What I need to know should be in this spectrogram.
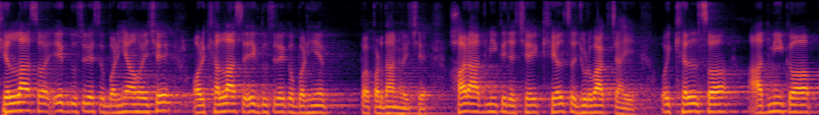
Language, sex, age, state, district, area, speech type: Maithili, male, 18-30, Bihar, Darbhanga, urban, spontaneous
